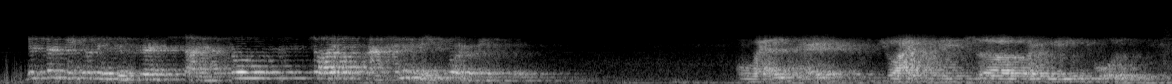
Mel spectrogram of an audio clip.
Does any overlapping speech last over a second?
No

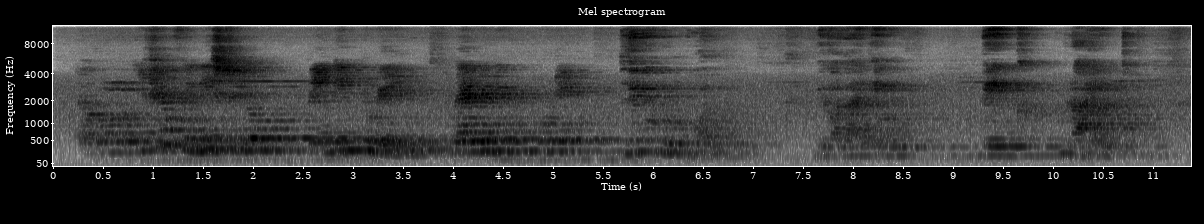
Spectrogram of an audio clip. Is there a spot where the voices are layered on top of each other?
No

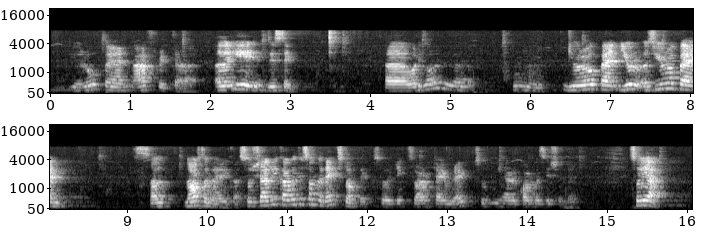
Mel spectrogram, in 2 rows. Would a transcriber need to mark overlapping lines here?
No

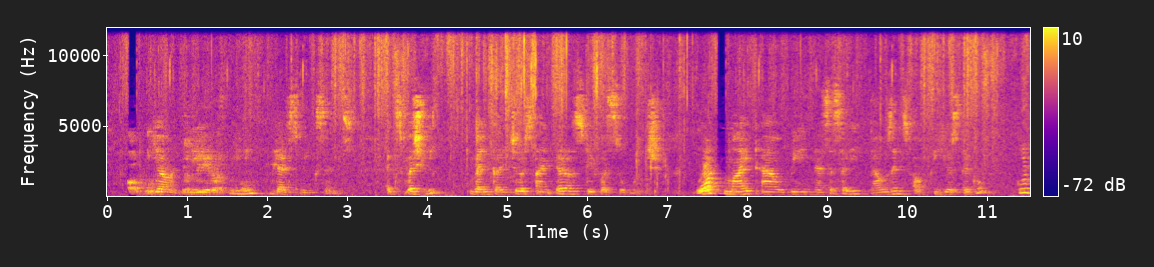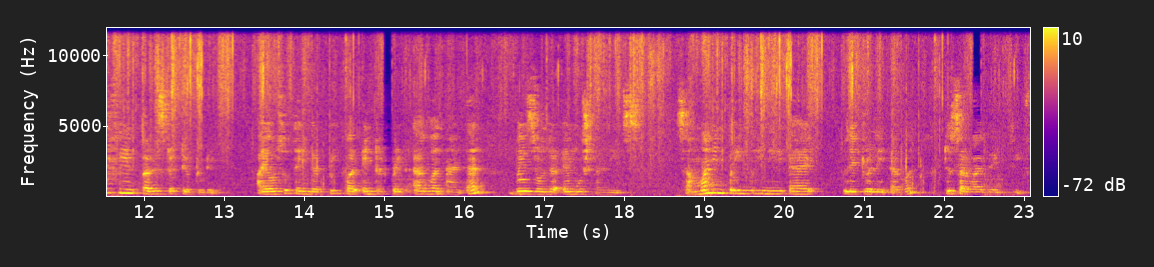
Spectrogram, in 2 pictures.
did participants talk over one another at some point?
Yes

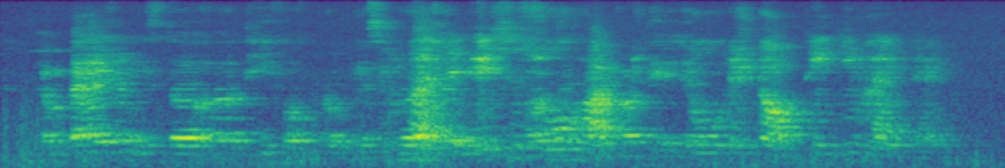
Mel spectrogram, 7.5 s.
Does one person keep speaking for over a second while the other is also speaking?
Yes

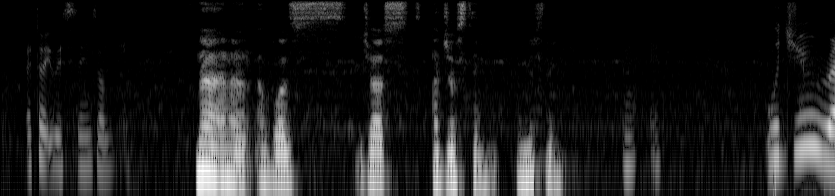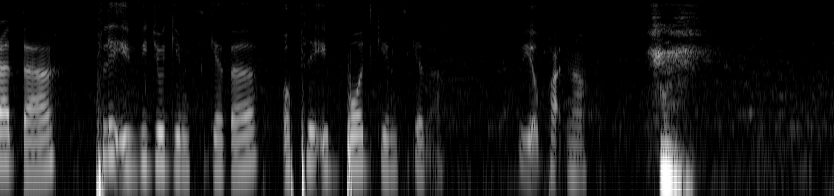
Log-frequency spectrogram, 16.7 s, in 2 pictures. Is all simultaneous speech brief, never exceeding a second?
Yes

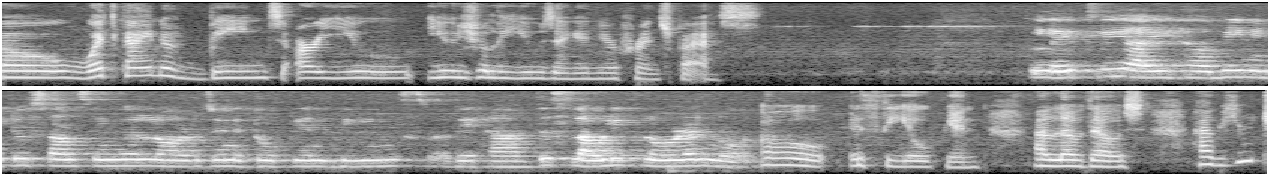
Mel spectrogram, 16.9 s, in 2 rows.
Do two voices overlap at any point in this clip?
No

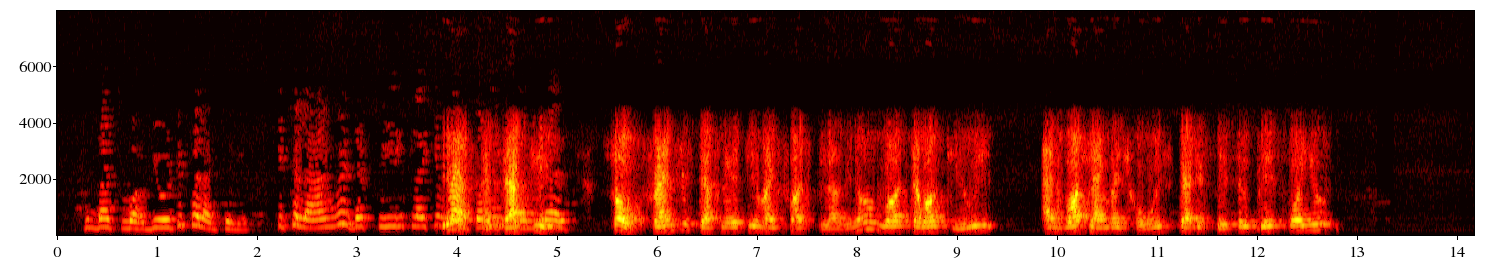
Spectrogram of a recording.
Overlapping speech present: Yes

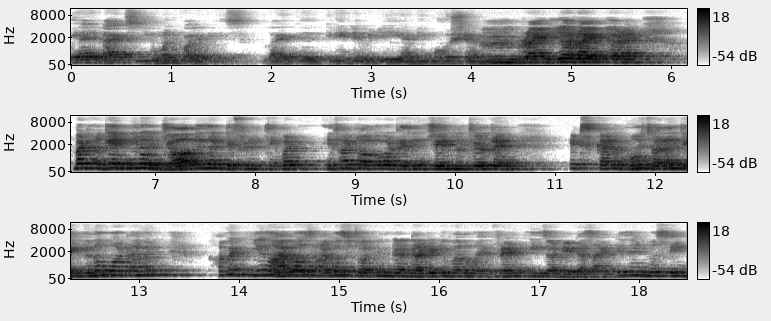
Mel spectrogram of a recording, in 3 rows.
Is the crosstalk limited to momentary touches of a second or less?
Yes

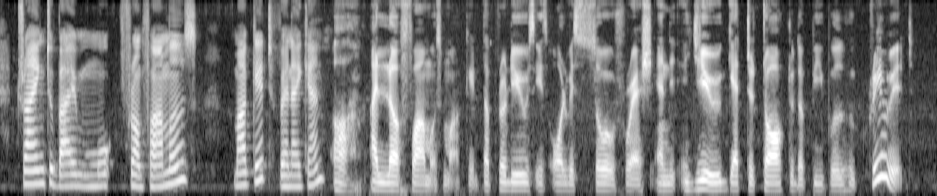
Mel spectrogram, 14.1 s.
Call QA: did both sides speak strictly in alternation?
Yes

